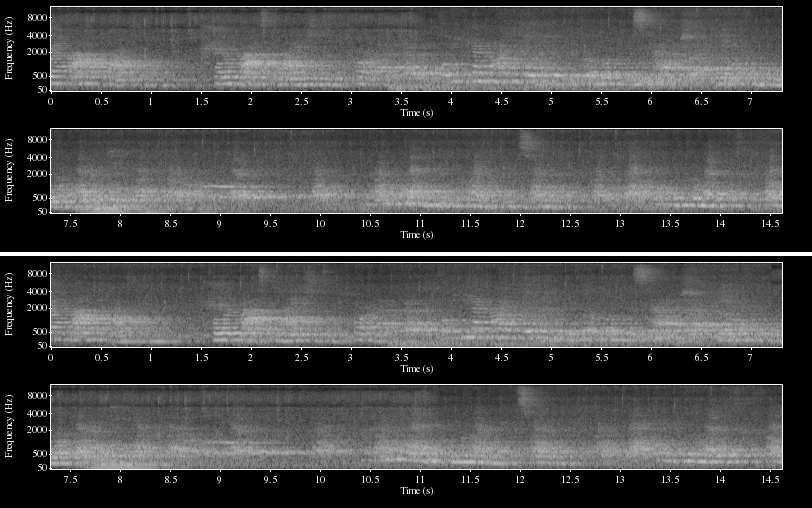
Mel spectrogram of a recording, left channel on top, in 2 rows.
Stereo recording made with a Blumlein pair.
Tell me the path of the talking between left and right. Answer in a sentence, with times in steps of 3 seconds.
In this clip you hear the talking on the right from 0 s, in the centre from 3 s and on the right from 9 s.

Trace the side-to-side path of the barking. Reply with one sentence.
In this clip you hear the barking move from left to right and back again.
